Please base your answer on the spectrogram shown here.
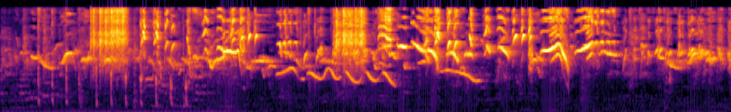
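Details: Caged Oriental magpie-robin, a white-rumped variety, singing while spreading its tail: varied whistled phrases with rising and falling slurs and buzzy notes, repeated rapidly, opening with a few harsh broadband bursts and a faint low hum beneath.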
